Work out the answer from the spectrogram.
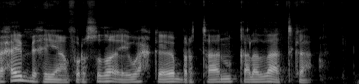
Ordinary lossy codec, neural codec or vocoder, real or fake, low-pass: none; none; real; none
